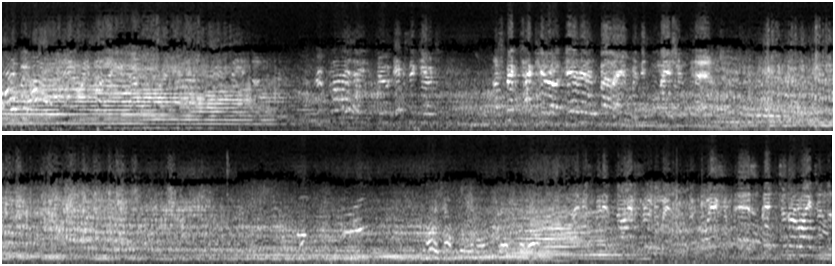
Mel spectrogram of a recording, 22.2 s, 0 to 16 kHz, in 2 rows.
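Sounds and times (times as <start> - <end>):
people talking: 0.0 - 0.7, 4.2 - 5.9, 6.6 - 9.6, 15.0 - 16.0, 16.7 - 22.1
propeller aircraft engine roar at an air display, possibly Mitchell bombers: 0.0 - 22.1.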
